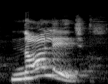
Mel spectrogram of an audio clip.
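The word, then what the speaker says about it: knowledge: तो क्या पढ़ेंगे नाइफ नॉलेज नॉलेज में क्या पढ़ते हैं नॉलेज ना कि का नॉलेज क्यों क्योंकि के जो है वो एन से पहले आया है तो के को नहीं पढ़ेंगे के सेलेट हो जाएगा तो क्या पढ़ेंगे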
